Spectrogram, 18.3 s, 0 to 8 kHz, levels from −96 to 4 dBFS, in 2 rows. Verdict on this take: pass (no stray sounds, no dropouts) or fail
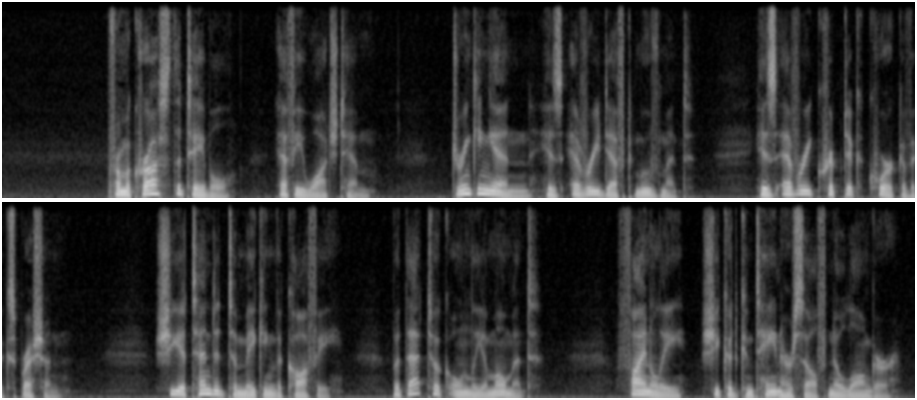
pass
